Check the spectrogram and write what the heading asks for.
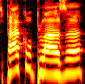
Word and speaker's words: Paco Plaza: It's Paco Plaza.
